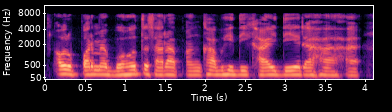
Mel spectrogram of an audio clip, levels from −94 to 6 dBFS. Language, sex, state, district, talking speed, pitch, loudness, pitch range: Hindi, male, Jharkhand, Palamu, 160 wpm, 140 Hz, -17 LUFS, 135-145 Hz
